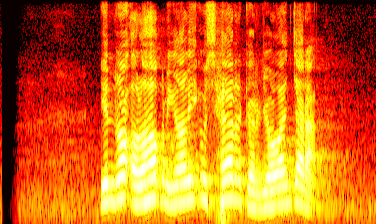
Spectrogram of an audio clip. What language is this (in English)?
Sundanese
